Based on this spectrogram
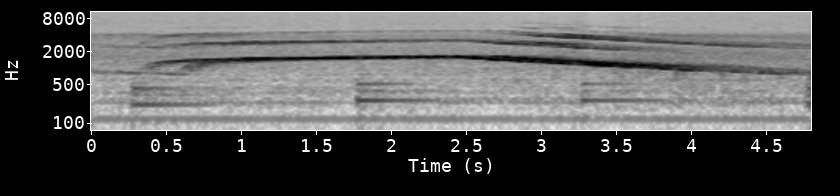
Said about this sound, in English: oh, another ambulance. What a busy day it must be.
